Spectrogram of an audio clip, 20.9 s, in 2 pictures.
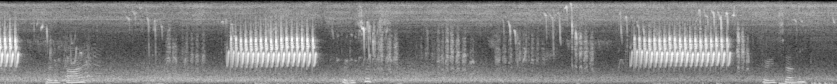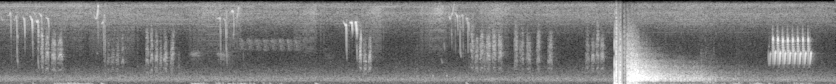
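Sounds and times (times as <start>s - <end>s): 
insects chirping: 0.0s - 20.6s
speech: 0.6s - 1.3s, 4.3s - 4.9s, 9.6s - 10.4s
hunting gun gunshot: 18.2s - 19.8s.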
